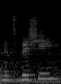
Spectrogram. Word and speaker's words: Mitsubishi: Mitsubishi? – Yeah. – Mitsubishi.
